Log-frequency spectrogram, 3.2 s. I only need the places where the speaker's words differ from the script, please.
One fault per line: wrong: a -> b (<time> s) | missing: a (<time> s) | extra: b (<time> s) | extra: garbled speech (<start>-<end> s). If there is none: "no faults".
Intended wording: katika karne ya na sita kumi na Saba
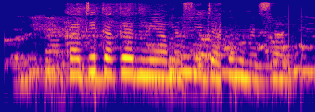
no faults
